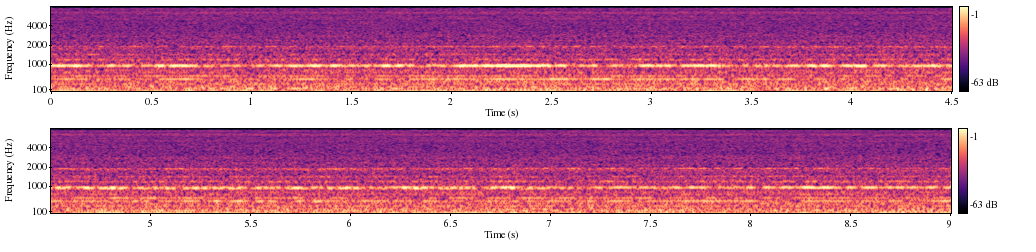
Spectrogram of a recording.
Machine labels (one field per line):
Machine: fan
